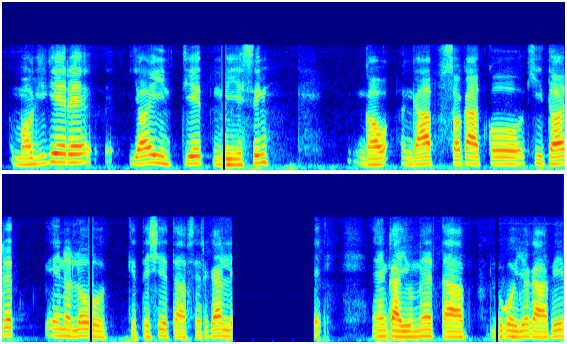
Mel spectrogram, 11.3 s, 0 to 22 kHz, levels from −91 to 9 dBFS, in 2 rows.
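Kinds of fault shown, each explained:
Packet loss on an ADPCM call: three 40 ms holes near 2.2, 6.5 and 10.6 s, each a sharp-edged blank stripe, after which the sound briefly returns distorted while the decoder resettles.
Playback stall: the sound stops mid-flow for about 0.82 s from 7.92 s, a flat waveform and empty spectrogram, likely because the player ran short of data.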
